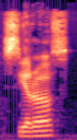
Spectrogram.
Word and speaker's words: Syros: So how he pronounces it, Syros?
